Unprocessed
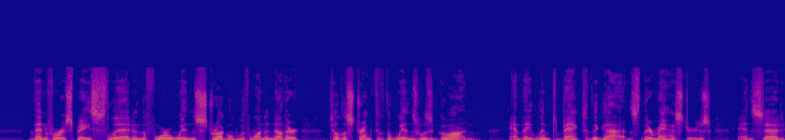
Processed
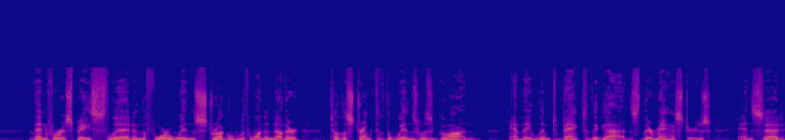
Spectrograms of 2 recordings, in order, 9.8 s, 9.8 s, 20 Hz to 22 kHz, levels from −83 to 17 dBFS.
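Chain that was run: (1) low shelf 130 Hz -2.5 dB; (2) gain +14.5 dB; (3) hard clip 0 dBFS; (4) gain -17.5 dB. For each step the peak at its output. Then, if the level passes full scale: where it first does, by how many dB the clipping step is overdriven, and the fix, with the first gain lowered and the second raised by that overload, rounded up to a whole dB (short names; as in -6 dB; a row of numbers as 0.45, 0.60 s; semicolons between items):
-16.5, -2.0, -2.0, -19.5 dBFS; no overload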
